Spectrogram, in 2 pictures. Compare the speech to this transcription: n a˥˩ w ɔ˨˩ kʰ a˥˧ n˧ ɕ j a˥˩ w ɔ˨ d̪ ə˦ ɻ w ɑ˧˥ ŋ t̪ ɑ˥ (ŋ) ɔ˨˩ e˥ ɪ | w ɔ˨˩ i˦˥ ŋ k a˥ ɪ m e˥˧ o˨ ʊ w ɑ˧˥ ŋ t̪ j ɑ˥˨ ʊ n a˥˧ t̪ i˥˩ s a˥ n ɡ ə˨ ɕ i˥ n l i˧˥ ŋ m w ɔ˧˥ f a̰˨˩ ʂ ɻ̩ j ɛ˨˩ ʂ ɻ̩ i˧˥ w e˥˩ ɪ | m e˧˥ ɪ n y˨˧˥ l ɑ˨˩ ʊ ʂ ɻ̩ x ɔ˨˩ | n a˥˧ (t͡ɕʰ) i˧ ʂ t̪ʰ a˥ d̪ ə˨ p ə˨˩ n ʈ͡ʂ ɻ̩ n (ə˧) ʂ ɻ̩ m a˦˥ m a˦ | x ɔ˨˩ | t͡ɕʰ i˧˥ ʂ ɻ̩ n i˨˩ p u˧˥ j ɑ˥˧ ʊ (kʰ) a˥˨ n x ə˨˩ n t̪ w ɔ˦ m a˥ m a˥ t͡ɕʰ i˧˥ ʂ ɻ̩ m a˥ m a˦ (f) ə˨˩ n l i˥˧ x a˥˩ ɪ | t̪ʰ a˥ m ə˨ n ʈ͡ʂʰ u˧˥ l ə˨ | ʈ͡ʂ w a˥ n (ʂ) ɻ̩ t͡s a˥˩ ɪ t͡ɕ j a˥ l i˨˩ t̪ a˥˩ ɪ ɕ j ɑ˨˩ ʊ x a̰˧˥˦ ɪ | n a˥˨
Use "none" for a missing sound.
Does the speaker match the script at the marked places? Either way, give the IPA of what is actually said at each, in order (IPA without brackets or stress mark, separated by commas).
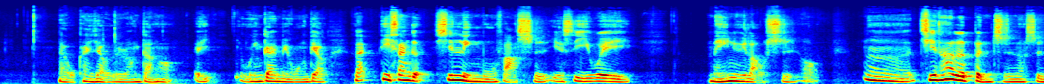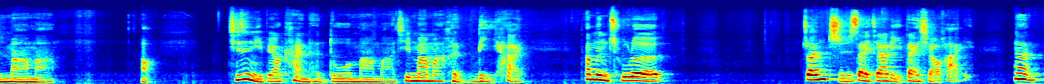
ŋ, t͡ɕʰ, ə˧, kʰ, x, ʈ͡ʂ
